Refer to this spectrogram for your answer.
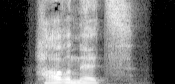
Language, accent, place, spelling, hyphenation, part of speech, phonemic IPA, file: German, Germany, Berlin, Haarnetz, Haar‧netz, noun, /ˈhaːɐ̯.nɛt͡s/, De-Haarnetz.ogg
- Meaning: hairnet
